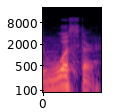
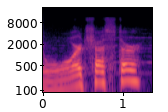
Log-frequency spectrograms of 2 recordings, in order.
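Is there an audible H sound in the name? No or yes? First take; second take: no; yes. First: The name is said without an H sound. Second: The name is said with an H sound. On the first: The speaker calls it right. "number seven is actually Worcester" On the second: The speaker calls it wrong. "everyone will say Worcester, and I'm like, where's the H"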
